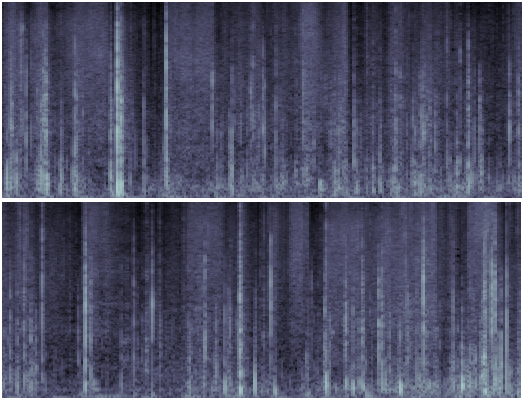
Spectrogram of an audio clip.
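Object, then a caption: Kraft paper pasta bag. Hands crinkle and rub a long, full brown kraft paper bag of pasta with a folded top. The result is a steady stream of dry, bright paper crackles and rustles, with occasional sharper, louder crunches standing out.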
